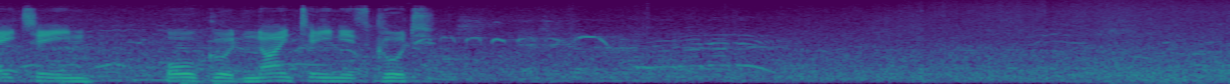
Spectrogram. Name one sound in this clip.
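A paddle splashes in fast water.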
